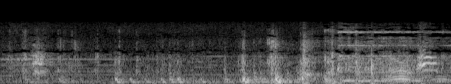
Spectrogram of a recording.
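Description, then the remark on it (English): A store burglar alarm starts ringing partway through as the store is unlocked with a key, a steady high-pitched tone that holds under voices and a dog's yips and whimpers. “Oh, I always forget that burglar alarm. Here, let me get my other key and turn that thing off.”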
